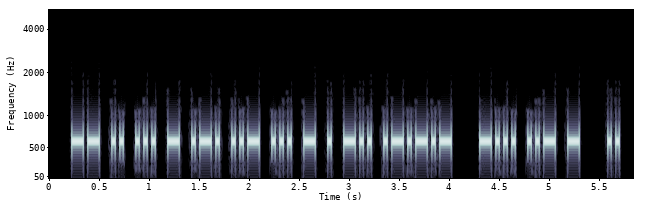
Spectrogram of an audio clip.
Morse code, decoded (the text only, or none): MISTRUSTED. BUT I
